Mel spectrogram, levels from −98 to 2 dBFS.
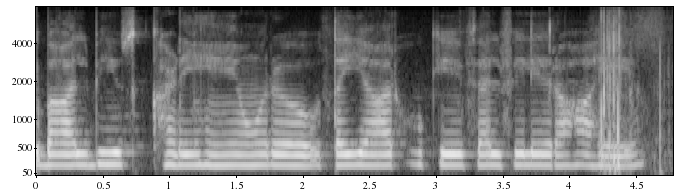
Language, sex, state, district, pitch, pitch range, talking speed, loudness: Hindi, female, Punjab, Fazilka, 195 Hz, 195-200 Hz, 150 wpm, -17 LUFS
